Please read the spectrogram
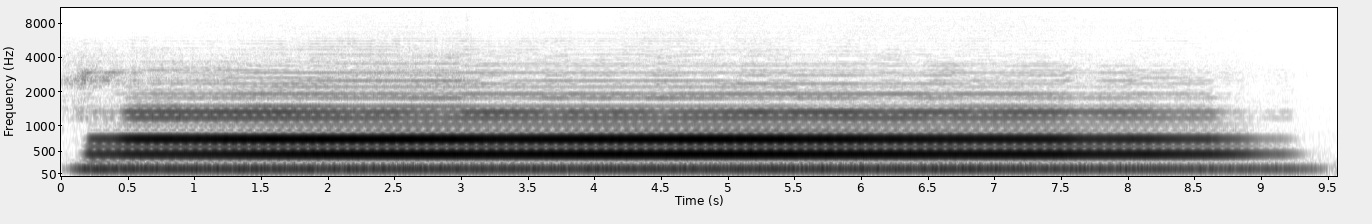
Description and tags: One-shot from Versilian Studios Chamber Orchestra 2: Community Edition sampling project.
Instrument family: Woodwinds
Instrument: Clarinet
Articulation: long sustain
Note: D3
Midi note: 50
Midi velocity (center): 2141
Room type: Large Auditorium
Microphone: 2x Rode NT1-A spaced pair, 1 Royer R-101 close, 2x SDC's XY Far
Performer: Dean Coutsouridis
long-sustain, clarinet, d3, woodwinds, midi-velocity-62, midi-note-50, vsco-2, single-note, multisample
